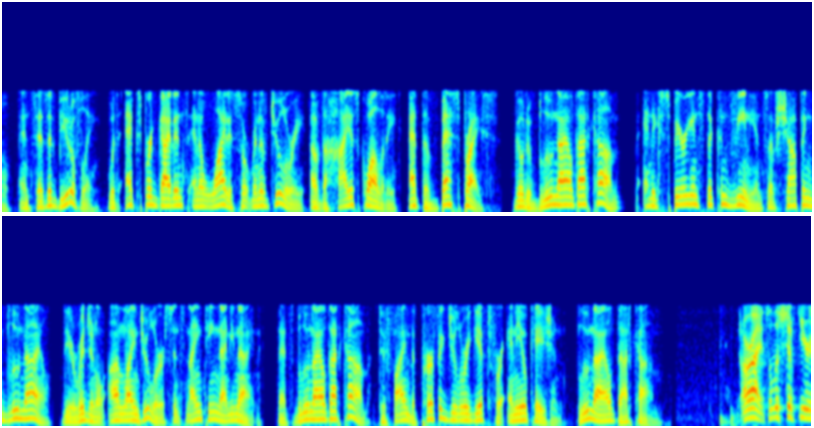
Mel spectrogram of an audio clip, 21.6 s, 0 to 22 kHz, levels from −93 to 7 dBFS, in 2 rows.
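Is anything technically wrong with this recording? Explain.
Yes. There are two faults in this speech clip.

From 8.18 to 8.46 s there is a call audio freeze. The last sound stretches into a fading buzz, then goes silent for about 0.19 s. The likely cause is delayed packets emptying the jitter buffer. Speech then resumes where it stopped, with nothing lost.

From 12.62 to 15.20 s, just after "the original online", there is a jitter buffer speed-up. The speech runs about 10% fast at unchanged pitch and sounds hurried. The buffer had built up excess delay, so it trimmed tiny pitch-period slices, roughly a third of a second in total.

The call path's band limit is audible too, with nothing above 4 kHz. That fits a G.711 codec.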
